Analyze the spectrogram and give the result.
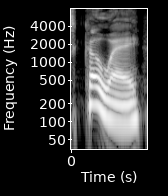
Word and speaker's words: Koei: Anyway, Koei, which I pronounce Koei, which makes the title Koei to Go like way to go, in case you savages have a weird pronunciation, made quite a few SNES games.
